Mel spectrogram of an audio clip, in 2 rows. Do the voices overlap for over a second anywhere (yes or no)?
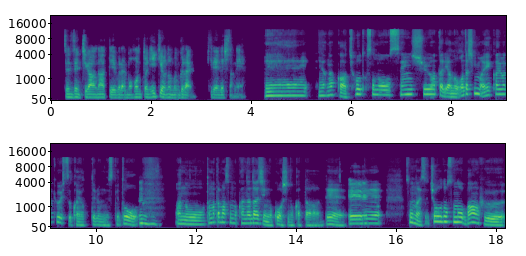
no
